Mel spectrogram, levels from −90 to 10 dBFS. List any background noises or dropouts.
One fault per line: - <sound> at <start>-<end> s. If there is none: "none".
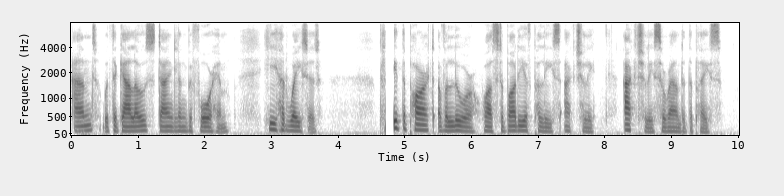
- dropout at 4.7-4.9 s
